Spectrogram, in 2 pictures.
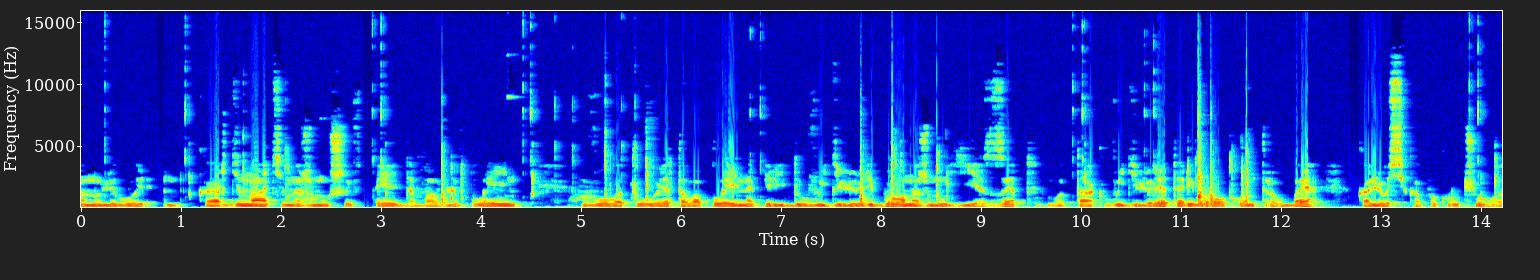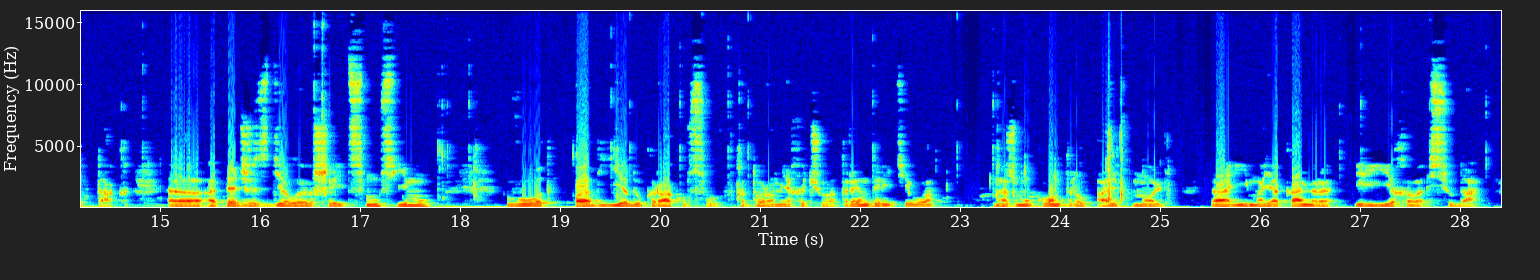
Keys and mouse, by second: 0.3 click, 1.9 shift+a, 3.7 s, 4.7 click, 5.4 shift+click, 5.6 Tab, 6.7 right click, 8.1 e, 10.6 right click, 11.5 ctrl+b, 14.2 Tab, 14.6 middle drag, 15.7 q, 16.9 middle click, 17.8 shift+middle click, 19.2 shift+middle click, 19.7 middle click, 20.4 shift+middle drag, 20.9-22.1 middle drag, 23.0 shift+middle click, 24.5 ctrl+alt+KP_0, 26.8 middle drag, 27.6-28.2 middle drag.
